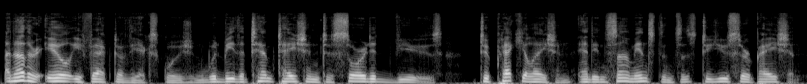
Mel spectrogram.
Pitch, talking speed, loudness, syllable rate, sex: 115 Hz, 155 wpm, -19 LUFS, 4.9 syllables/s, male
